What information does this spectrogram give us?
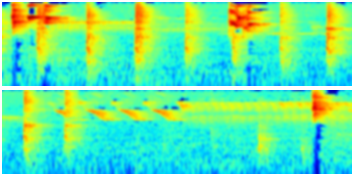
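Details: Ngekek from a young lovebird at the masteran stage: spaced, sharp, high chattering notes about twice a second, with a thin whistled tone running underneath midway.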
